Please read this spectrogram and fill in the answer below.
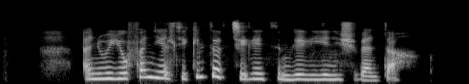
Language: Kabyle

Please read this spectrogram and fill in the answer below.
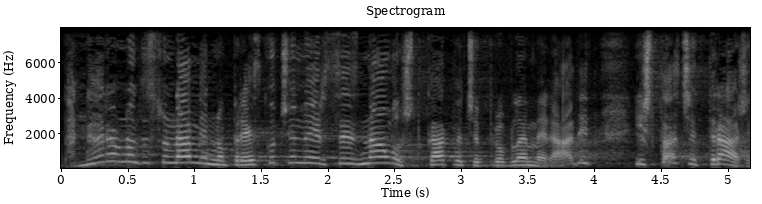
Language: Croatian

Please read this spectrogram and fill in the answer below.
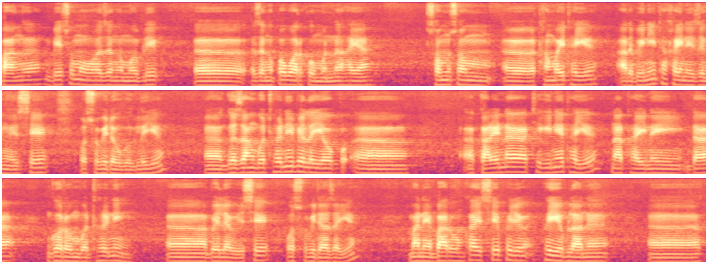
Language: Bodo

